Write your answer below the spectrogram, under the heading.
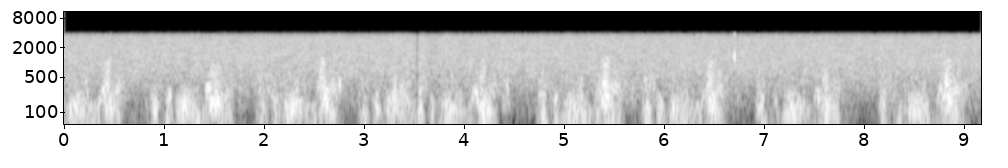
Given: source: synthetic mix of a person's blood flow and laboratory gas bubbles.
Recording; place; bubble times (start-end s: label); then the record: Doppler ultrasound of blood flow; precordium
2.73-2.81 s: bubbles
3.25-3.50 s: bubbles
4.38-4.46 s: bubbles
6.68-6.75 s: bubbles
From the record:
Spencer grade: 2 (many but less than half of the cardiac periods contain bubble signals, singularly or in groups); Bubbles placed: only in the low amplitude regions of the cardiac cycle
